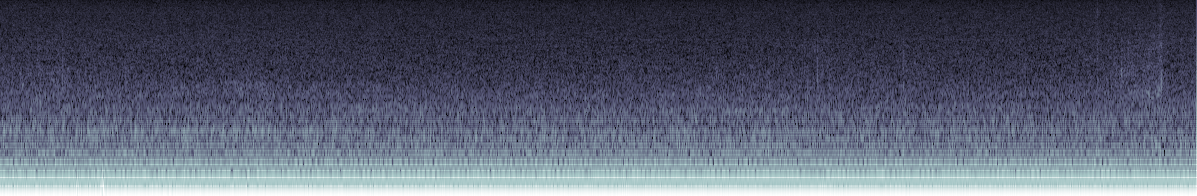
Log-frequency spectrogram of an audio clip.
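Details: Steady low rumble and broad hiss fill the whole recording, with no distinct calls or barks standing out.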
